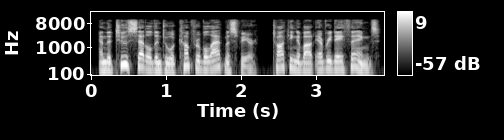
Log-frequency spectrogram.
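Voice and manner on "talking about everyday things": ordinary delivery, nothing marked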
